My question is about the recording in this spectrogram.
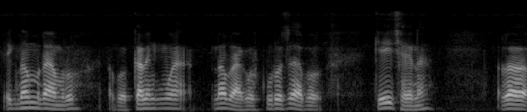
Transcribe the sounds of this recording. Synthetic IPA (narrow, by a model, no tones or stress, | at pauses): ek̚d̪ʌmramro | ʌ̰bʌkaliŋkuma̰ | nʌbʱakokuɾot͡saĩʌbʌ | keit͡sʰʌjnʌ | rʌ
